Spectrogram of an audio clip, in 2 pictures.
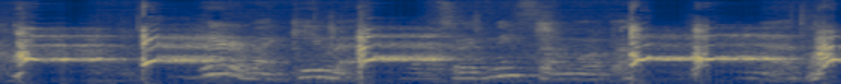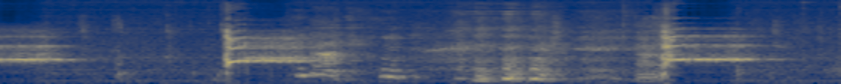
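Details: Norwegian Lundehund at play, wrestling with a friendly Bengal cat; repeated shrill yips and barks roughly every one to two seconds, mixed with low grumbles, scuffling and a person talking softly.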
